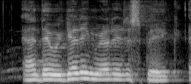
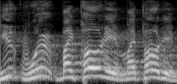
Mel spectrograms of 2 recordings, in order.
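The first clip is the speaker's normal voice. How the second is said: broken, repeating put-on scream; 7 semitones higher than usual. Retelling how a man reacted as two guys took the podium, imitating someone screaming. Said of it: "the governor was screaming".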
